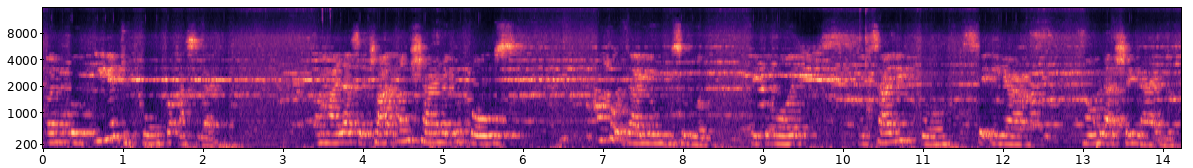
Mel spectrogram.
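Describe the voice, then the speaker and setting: A woman playing an excitable, proud young sweetheart in a radio drama, expressive and gushing, with a Filipino accent. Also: fairly high pitch, takes it slowly, long pauses. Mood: proud, fond. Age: young adult. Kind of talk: radio drama acting and letter narration. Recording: very echoey, distant, dull, with loud music.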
